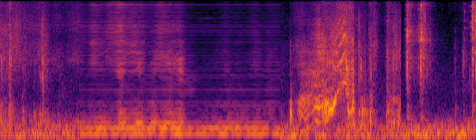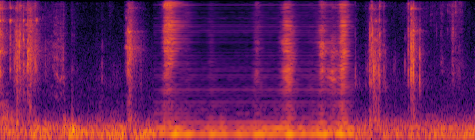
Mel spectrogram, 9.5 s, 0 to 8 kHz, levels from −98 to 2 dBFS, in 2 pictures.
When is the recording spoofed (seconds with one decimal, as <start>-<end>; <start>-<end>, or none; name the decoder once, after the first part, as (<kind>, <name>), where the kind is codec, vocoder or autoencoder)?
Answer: 0.8-2.8 (vocoder, HiFi-GAN); 6.3-8.3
